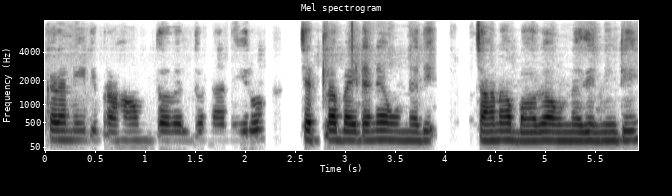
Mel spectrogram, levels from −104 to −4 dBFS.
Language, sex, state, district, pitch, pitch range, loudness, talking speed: Telugu, male, Telangana, Karimnagar, 160 Hz, 155-165 Hz, -22 LUFS, 140 wpm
